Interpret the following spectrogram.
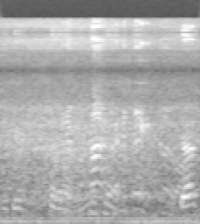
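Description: Voices talking and calling out over a low, steady rumble.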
